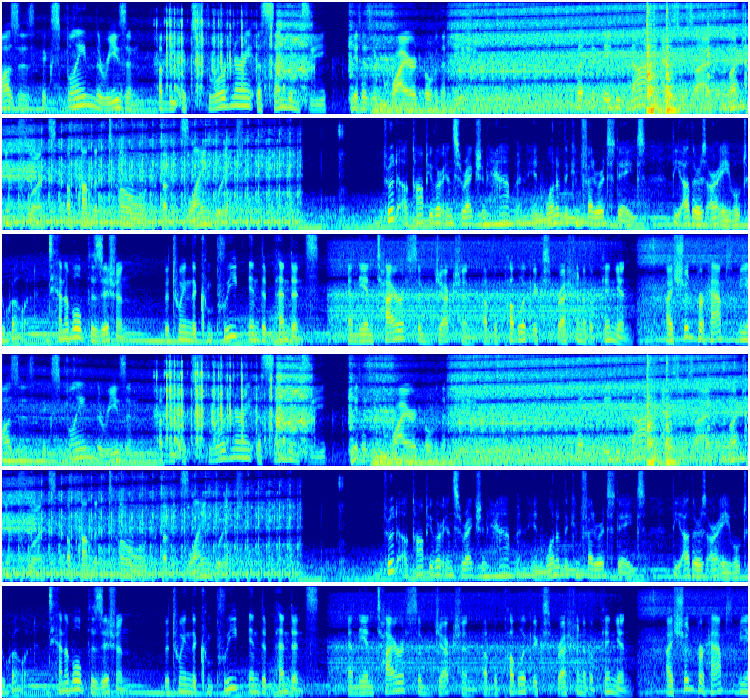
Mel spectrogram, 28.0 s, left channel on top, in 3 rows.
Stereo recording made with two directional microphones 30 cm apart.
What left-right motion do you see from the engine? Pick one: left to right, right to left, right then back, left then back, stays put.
right to left.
